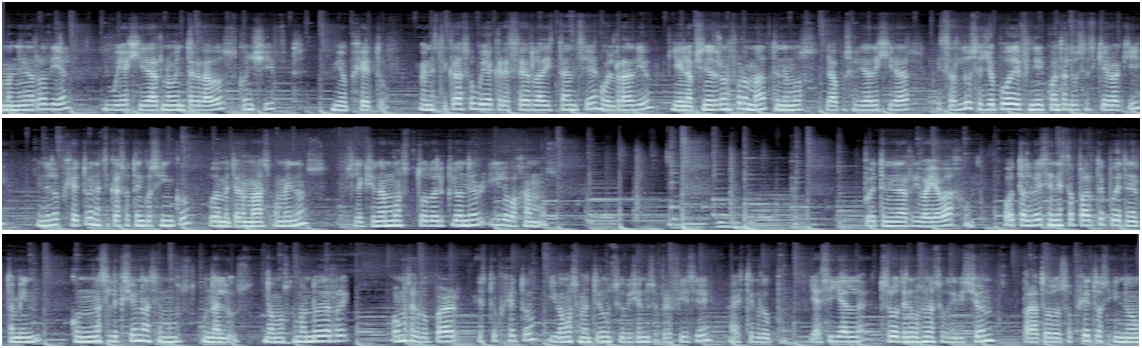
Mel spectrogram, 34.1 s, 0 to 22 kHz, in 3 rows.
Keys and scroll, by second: 4.2 super+z, 25.1 super+r, 27.8 alt+g.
